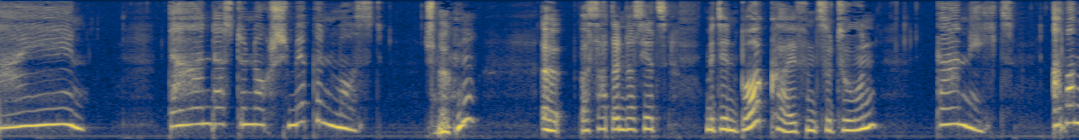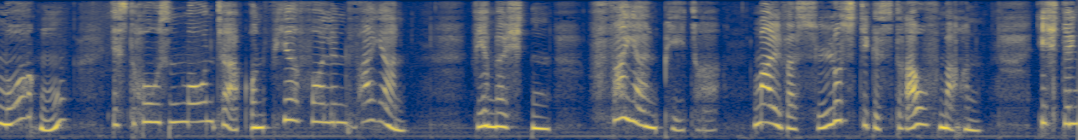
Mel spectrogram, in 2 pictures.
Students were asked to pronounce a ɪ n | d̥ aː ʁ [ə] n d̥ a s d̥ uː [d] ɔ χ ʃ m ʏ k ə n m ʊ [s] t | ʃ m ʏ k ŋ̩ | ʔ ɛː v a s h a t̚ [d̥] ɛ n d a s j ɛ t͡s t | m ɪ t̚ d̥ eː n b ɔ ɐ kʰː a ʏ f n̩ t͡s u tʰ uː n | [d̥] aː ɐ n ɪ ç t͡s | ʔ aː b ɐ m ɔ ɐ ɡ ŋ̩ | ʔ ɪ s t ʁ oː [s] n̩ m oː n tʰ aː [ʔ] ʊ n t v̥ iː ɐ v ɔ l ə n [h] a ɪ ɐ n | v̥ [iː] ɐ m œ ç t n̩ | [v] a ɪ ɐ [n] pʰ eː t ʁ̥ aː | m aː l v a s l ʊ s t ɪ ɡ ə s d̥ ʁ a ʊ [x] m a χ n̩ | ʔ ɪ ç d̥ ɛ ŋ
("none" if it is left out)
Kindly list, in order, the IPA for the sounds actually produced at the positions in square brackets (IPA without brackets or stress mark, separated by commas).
a, n, s, d̥, ɡ̥, z, k, f, iː, f, n, f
